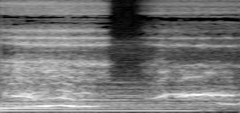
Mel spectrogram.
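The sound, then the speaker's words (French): A voice imitates the heavy, labored breathing of a sick man lying in a hospital bed: two loud, rasping breaths, one drawn in and one pushed out, with a wheezy, snoring edge and a short pause between. “Euh, il respire très fort, donc ça a vraiment cette respiration de...”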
